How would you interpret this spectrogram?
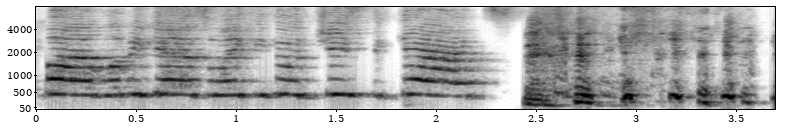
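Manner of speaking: very high-pitched pretend dog voice; squeaky talking pet pleading with its owner; Jovi. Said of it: "with a human high-pitched voice".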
